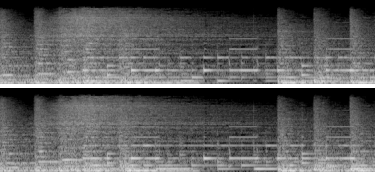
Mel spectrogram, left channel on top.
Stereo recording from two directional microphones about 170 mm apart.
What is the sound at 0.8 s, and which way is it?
Music, centre (ahead or behind).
